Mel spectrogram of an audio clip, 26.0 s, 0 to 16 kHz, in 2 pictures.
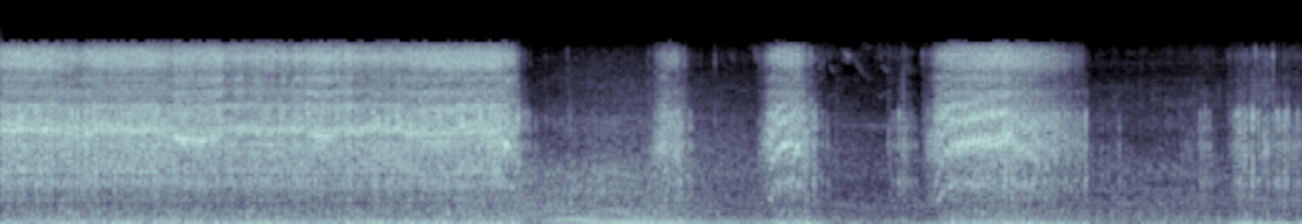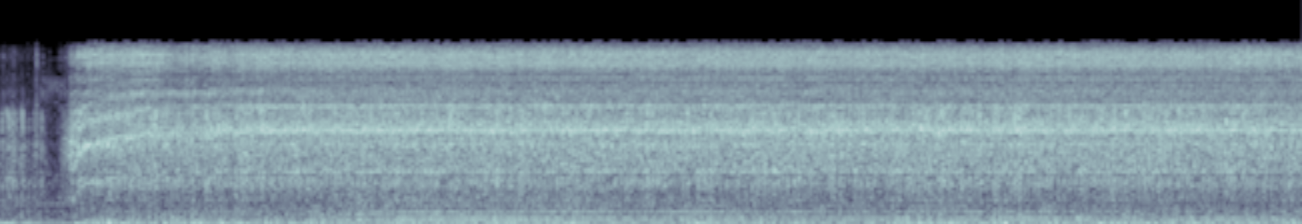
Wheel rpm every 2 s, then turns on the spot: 230, 230, 130, 30, 50, 40, 40, 200, 230, 230, 230, 230, 230.
4-8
